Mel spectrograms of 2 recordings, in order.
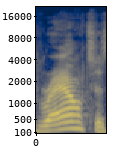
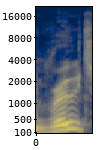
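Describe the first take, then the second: First: The word is said with an American pronunciation. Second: The word is said with a British pronunciation. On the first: "I only ever heard it as router" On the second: "when I first heard a British person say router"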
